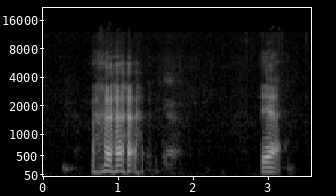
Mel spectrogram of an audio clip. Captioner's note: laughter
